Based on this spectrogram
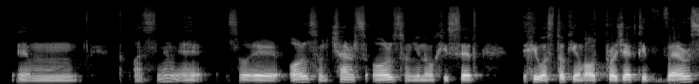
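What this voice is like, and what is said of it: Speaks English with a foreign accent. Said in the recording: “excuse for for my for my accent I hope uh, it was uh, it was understandable”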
